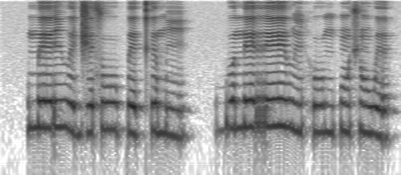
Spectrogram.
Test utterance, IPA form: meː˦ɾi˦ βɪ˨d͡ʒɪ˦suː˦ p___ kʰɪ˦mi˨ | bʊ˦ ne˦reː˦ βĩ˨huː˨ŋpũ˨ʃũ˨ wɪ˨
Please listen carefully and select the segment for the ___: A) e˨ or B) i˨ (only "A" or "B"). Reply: A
